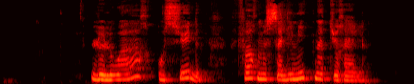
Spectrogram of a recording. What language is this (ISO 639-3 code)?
fra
